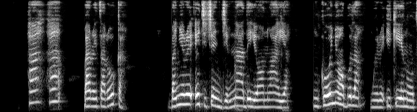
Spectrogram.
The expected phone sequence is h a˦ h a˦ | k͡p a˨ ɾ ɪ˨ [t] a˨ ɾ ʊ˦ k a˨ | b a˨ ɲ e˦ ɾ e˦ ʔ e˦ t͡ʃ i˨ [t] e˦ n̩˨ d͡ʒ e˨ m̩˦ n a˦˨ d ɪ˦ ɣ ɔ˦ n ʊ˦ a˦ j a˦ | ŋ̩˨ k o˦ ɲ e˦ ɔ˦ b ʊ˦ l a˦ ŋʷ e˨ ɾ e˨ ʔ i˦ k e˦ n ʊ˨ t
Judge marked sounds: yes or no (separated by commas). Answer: yes, no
